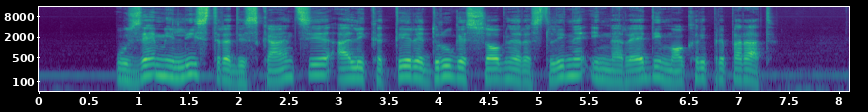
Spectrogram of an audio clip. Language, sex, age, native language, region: Slovenian, female, 18-29, Slovenian, Gorenjska region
